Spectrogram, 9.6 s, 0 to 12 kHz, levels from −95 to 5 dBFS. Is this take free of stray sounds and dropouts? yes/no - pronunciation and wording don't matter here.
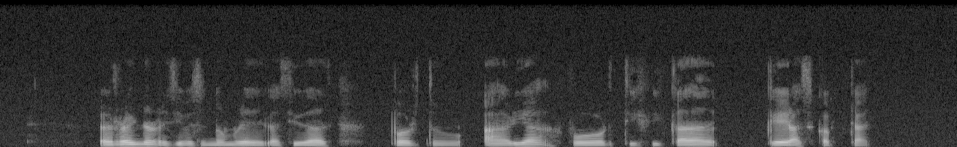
yes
